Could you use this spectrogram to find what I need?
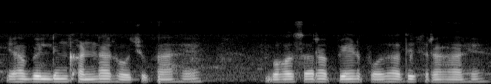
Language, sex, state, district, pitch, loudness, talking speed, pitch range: Hindi, male, Arunachal Pradesh, Lower Dibang Valley, 125 Hz, -18 LUFS, 160 wpm, 120-130 Hz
